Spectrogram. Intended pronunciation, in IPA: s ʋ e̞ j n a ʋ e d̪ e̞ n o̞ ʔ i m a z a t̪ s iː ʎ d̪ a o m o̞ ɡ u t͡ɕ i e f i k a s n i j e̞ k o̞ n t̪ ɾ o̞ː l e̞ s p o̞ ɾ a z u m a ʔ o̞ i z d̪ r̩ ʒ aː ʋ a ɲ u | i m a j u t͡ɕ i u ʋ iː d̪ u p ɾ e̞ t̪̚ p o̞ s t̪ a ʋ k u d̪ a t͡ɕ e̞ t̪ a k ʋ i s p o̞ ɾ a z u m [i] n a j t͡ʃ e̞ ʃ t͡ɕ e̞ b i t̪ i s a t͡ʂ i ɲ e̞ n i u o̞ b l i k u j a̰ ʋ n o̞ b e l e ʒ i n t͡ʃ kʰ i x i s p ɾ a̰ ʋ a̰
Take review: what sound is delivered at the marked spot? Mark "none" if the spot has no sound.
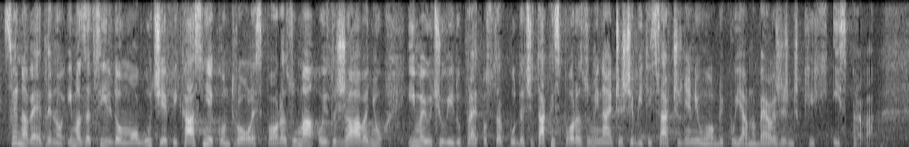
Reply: i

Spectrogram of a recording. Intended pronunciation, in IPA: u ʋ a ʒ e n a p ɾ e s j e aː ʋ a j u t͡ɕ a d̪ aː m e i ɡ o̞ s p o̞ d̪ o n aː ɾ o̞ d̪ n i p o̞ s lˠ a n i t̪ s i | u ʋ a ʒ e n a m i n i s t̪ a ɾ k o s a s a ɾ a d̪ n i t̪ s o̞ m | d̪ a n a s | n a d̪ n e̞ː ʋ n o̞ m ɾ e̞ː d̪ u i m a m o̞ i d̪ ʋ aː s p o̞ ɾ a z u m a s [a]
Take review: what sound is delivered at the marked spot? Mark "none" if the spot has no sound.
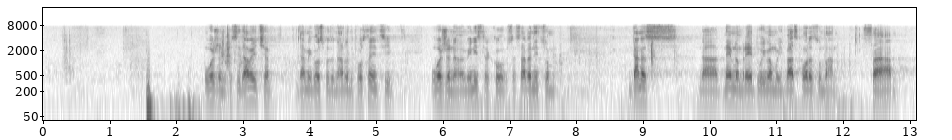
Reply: a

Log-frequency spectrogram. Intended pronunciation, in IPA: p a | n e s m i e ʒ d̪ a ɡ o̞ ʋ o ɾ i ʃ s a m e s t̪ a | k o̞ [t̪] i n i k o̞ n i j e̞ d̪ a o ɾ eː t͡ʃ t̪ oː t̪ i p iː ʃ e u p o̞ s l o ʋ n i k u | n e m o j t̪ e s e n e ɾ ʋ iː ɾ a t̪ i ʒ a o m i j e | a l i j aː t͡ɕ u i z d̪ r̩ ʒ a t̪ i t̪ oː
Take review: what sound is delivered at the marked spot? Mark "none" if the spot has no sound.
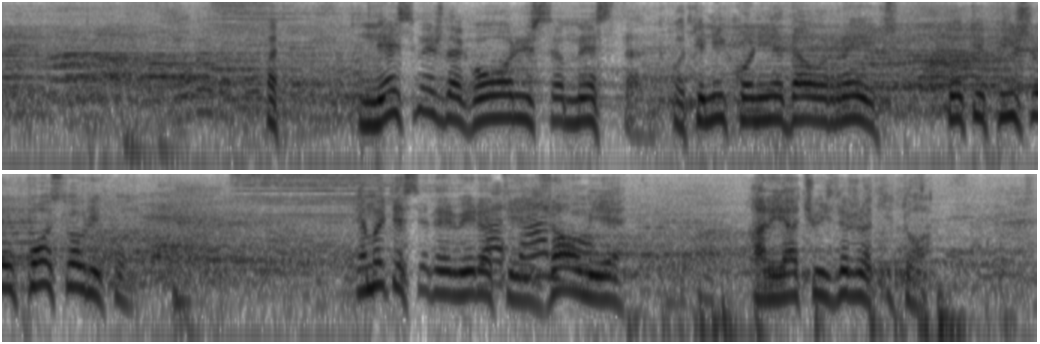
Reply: t̪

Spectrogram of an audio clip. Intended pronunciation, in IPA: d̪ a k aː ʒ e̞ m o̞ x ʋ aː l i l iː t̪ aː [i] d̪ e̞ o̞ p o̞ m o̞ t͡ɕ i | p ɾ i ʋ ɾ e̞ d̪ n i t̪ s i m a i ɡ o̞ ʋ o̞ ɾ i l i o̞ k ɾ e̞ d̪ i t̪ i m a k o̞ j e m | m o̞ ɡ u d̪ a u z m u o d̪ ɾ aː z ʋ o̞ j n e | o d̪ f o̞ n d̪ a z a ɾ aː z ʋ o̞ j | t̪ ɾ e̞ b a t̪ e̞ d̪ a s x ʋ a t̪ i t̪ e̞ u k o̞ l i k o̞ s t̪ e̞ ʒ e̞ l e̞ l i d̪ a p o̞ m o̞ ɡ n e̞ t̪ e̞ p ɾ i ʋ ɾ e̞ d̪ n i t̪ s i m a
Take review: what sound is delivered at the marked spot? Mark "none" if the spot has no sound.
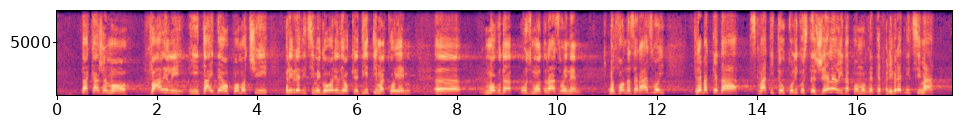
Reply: j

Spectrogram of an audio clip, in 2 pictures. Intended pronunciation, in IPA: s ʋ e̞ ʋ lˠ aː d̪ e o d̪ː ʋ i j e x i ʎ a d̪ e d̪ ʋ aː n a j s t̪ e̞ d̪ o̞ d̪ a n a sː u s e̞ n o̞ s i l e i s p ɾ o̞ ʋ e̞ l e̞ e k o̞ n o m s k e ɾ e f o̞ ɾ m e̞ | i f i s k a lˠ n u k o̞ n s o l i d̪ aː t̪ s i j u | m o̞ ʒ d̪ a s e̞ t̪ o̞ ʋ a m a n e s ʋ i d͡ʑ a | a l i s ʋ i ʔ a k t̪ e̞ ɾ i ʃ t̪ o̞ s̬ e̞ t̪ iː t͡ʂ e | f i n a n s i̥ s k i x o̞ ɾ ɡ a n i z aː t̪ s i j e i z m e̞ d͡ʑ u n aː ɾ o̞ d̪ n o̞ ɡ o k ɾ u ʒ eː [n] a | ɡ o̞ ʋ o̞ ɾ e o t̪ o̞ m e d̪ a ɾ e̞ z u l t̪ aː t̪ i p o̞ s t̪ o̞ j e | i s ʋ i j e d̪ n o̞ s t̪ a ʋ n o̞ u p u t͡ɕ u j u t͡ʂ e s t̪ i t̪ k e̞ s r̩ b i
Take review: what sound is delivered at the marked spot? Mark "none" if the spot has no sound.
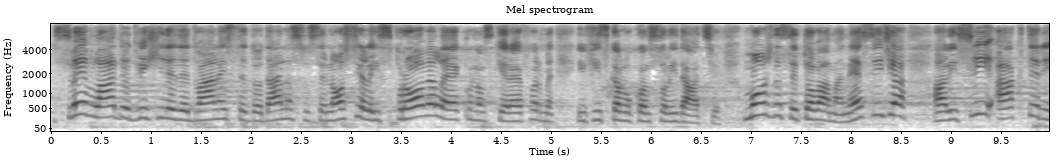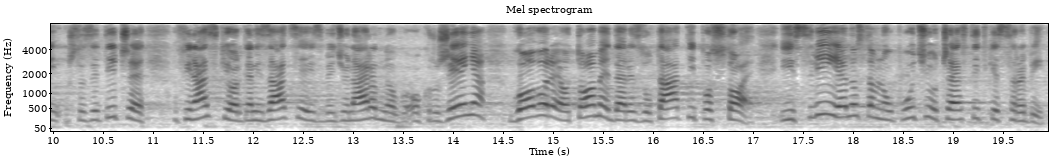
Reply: ɲ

